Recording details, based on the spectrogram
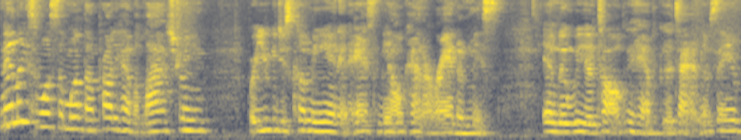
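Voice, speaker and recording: Animated and lively in intonation, a woman at a medium pitch speaks at a fairly quick pace, with audible room echo and noticeable background noise. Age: 40s. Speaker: beauty entrepreneur and YouTuber. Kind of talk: casual vlog introduction. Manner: fast.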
